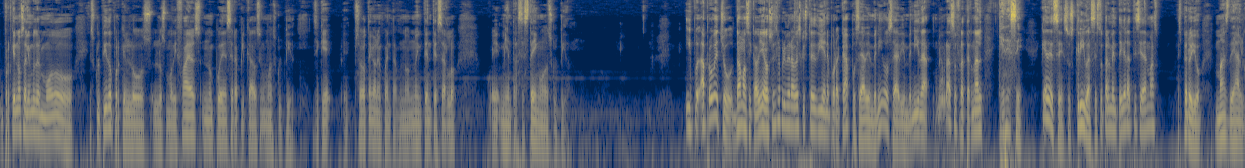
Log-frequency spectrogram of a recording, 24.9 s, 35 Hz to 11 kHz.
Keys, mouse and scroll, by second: 0.8 KP_Decimal, 1.0 KP_1, 1.6 KP_Enter.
